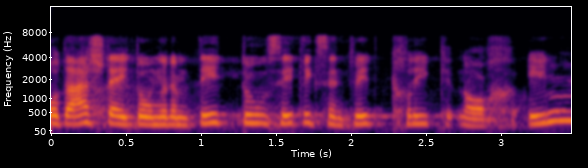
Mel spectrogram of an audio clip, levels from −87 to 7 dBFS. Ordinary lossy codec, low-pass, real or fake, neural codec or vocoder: none; 7.2 kHz; fake; codec, 16 kHz, 2 kbps, FreqCodec, larger model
